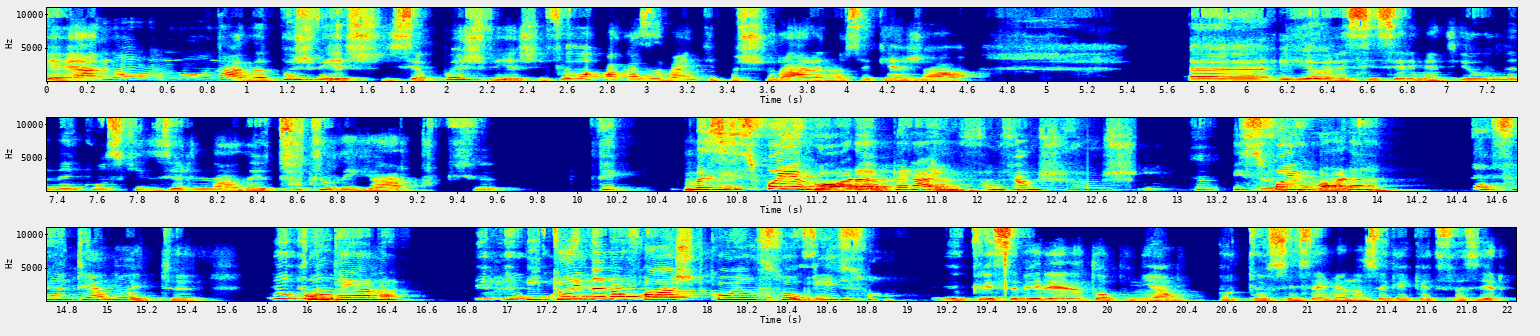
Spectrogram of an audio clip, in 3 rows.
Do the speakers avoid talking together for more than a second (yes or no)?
yes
